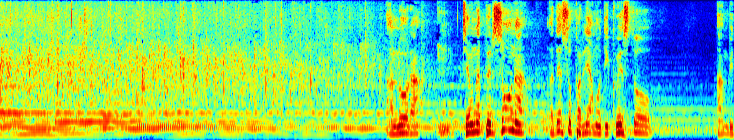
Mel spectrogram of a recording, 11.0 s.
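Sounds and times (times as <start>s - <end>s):
audience applause: 0.0s - 6.5s
speech: 5.8s - 9.9s, 10.8s - 10.9s.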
